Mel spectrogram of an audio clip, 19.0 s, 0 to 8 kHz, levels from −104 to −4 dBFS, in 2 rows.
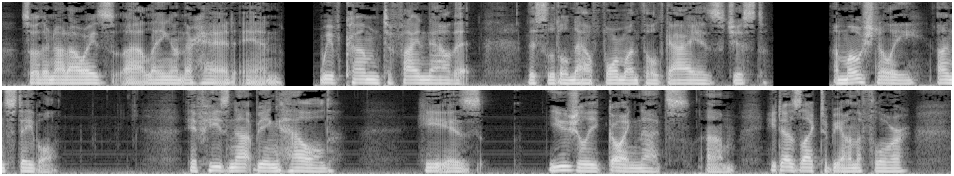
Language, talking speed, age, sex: English, 140 wpm, 20-39, male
